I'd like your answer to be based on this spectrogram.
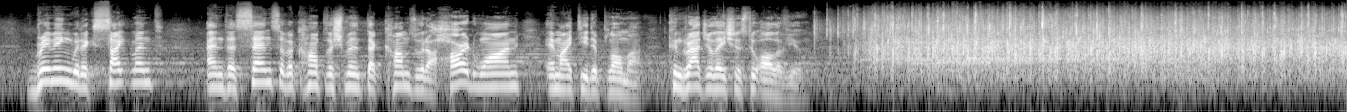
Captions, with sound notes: brimming with excitement and the sense of accomplishment that comes with a hard-won MIT diploma. Congratulations to all of you. [APPLAUSE]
